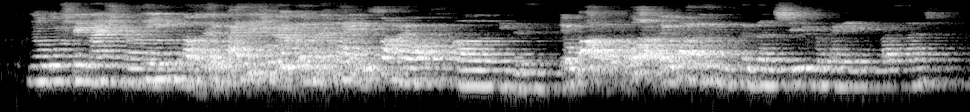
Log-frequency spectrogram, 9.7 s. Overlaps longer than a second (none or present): present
